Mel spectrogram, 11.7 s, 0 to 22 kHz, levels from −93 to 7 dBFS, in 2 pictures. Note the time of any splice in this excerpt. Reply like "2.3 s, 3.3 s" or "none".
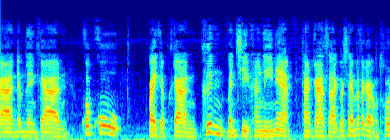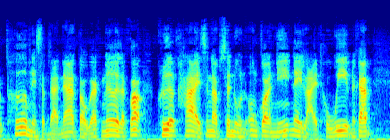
4.4 s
